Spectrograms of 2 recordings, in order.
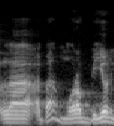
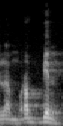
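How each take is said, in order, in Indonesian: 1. Kata ini berakhir dengan akhiran -iyun penuh. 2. Kata ini berakhir dengan akhiran -in pendek. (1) "tidak bisa ... nggak bisa" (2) "Jadi la murabbin"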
